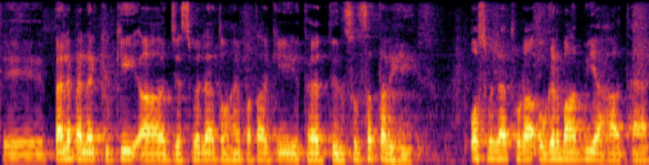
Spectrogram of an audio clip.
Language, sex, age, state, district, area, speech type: Dogri, male, 30-45, Jammu and Kashmir, Reasi, urban, spontaneous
